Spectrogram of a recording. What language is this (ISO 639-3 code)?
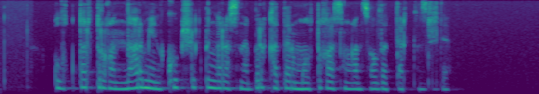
kaz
